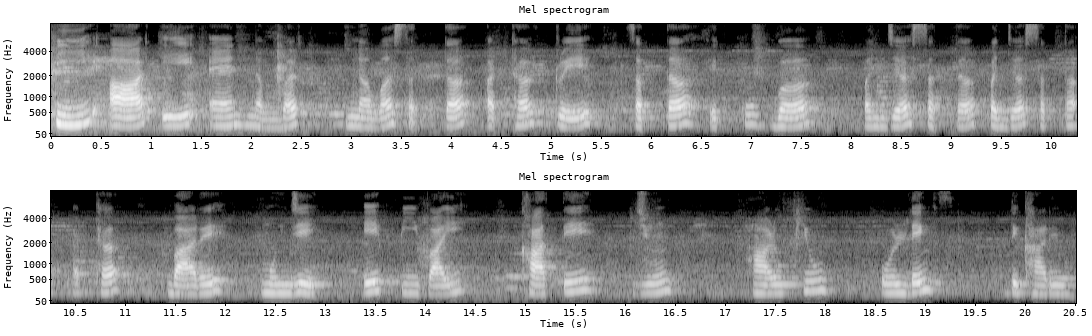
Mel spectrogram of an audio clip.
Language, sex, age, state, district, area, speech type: Sindhi, female, 30-45, Uttar Pradesh, Lucknow, urban, read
